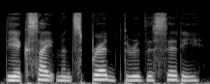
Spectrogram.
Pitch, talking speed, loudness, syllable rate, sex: 195 Hz, 170 wpm, -16 LUFS, 5.3 syllables/s, female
